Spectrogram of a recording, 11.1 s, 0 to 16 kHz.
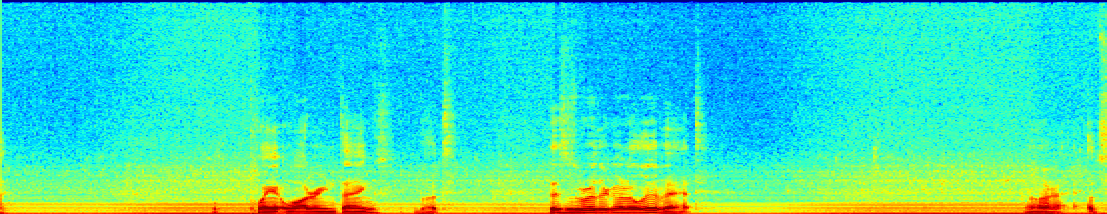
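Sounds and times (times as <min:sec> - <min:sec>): aquarium equipment electric hum: 0:00.0 - 0:11.0.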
